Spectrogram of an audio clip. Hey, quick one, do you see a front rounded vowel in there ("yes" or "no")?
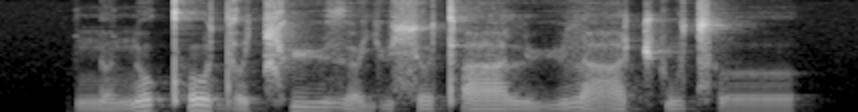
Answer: yes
